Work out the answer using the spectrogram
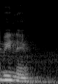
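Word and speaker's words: Binet: अब क्या है कि एल्फ्रेड बिने, इसमें जो टी होता है साइलेंट होता है, एल्फ्रेड बिनेकर ने क्या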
